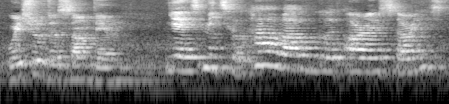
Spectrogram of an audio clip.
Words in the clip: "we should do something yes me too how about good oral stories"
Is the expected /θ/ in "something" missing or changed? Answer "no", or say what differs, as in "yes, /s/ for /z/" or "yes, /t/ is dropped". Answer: yes, /t/ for /θ/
